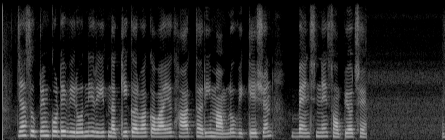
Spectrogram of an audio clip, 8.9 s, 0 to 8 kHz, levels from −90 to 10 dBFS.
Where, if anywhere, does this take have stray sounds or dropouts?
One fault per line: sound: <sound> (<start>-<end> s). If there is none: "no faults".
no faults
